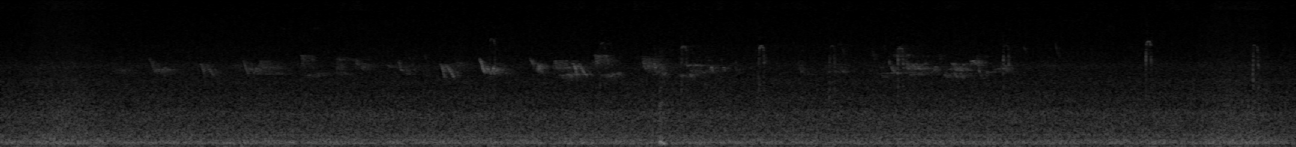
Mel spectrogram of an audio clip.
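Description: Birds chirping and twittering over a steady low background hum, busy for most of the stretch and thinning to a few short chirps near the end. A single low thump about halfway through.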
